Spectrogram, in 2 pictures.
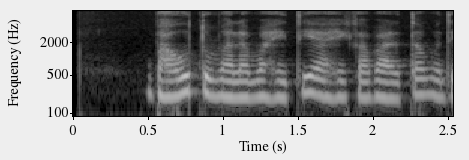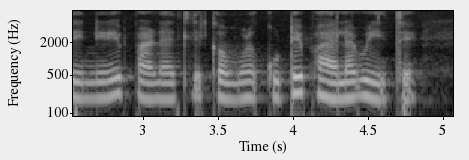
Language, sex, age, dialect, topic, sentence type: Marathi, female, 25-30, Northern Konkan, agriculture, statement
